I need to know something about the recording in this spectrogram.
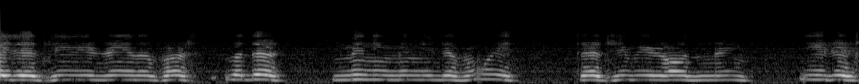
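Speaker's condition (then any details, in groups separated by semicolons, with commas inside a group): Cerebral palsy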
